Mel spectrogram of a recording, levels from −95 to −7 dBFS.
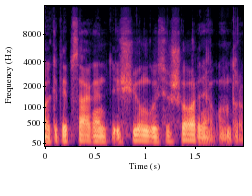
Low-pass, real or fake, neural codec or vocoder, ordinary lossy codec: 14.4 kHz; real; none; Opus, 24 kbps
